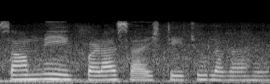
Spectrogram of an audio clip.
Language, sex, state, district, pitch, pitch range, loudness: Hindi, female, Uttar Pradesh, Lucknow, 205 Hz, 195-220 Hz, -16 LUFS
